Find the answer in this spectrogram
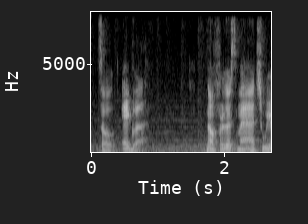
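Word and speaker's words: Aigle: the premium egla and i did look up how to pronounce it properly because i was pretty sure a geo was wrong which is uh the way that everyone else says it and it's basically just eagle in french so egla now for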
